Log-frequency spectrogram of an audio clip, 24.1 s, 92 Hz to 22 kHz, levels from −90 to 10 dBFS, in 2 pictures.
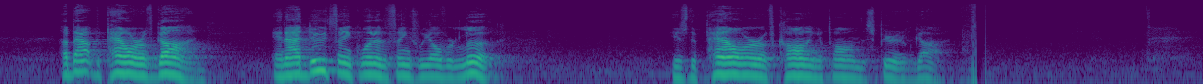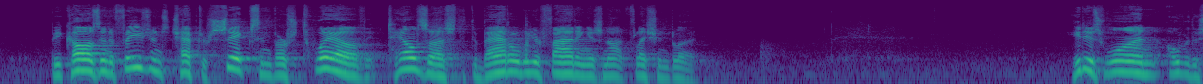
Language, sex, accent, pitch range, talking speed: English, male, American, 150-200 Hz, 130 wpm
